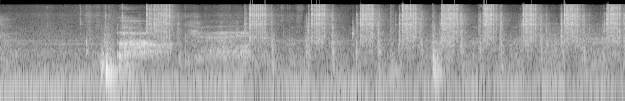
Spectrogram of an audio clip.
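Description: A ratchet wrench clicks in quick, even bursts.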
